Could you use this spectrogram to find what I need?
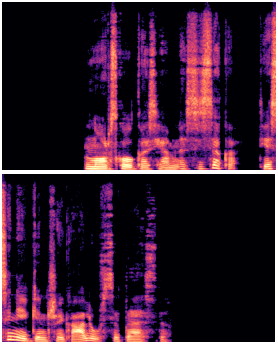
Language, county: Lithuanian, Kaunas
